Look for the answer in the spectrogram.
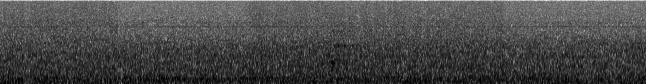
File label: male whisper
